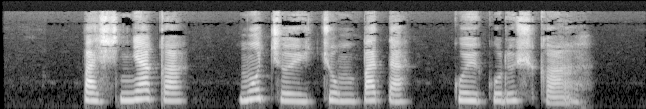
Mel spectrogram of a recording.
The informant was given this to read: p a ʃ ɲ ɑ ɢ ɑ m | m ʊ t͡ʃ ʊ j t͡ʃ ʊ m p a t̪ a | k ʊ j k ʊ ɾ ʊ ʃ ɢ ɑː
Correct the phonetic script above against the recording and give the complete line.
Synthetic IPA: p a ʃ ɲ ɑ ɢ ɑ | m ʊ t͡ʃ ʊ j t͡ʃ ʊ m p a t̪ a | k ʊ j k ʊ ɾ ʊ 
